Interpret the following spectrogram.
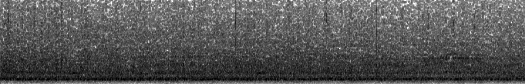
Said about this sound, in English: This Denver crowd has been rocking all night with these matches.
